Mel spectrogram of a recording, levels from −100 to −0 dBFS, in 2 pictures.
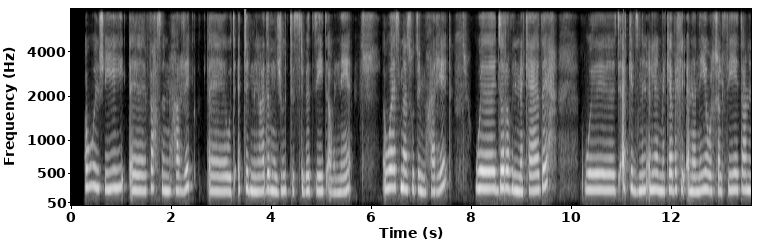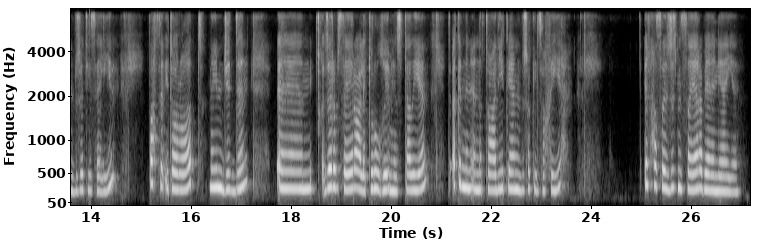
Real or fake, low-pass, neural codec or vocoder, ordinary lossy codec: fake; 7.2 kHz; codec, 24 kHz, 0.9 kbps, WavTokenizer, small release; AAC, 48 kbps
